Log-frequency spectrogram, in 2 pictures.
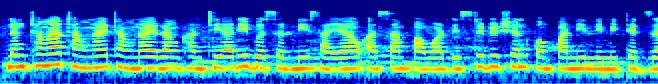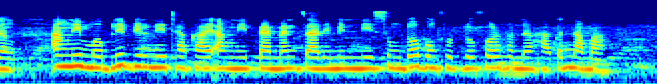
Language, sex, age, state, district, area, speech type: Bodo, female, 30-45, Assam, Udalguri, rural, read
